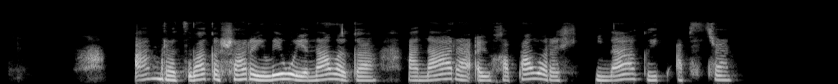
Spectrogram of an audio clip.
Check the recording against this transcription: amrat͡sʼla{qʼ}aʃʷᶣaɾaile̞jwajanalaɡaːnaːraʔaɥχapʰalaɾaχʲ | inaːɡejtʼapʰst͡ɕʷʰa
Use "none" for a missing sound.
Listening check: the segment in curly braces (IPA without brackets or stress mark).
kʼ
